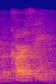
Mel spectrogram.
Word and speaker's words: McCarthy: McCarthy yeah great and and the emphasis is on this my car thief McCarthy right so it's a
